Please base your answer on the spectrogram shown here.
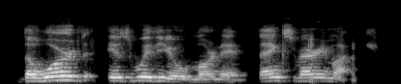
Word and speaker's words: Morné: word is with you mouret thanks very much is that how how you pronounce your name with with an accent on the E right yes mon like the French painter mon yeah okay e thank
